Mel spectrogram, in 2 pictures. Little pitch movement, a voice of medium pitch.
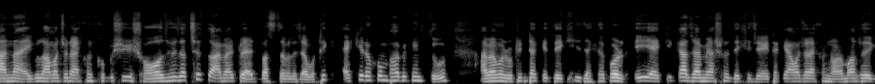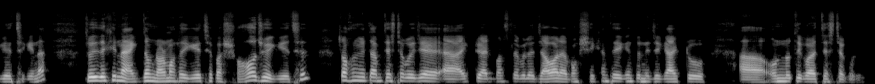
No: average, 3.2 semitones; medium, 145 Hz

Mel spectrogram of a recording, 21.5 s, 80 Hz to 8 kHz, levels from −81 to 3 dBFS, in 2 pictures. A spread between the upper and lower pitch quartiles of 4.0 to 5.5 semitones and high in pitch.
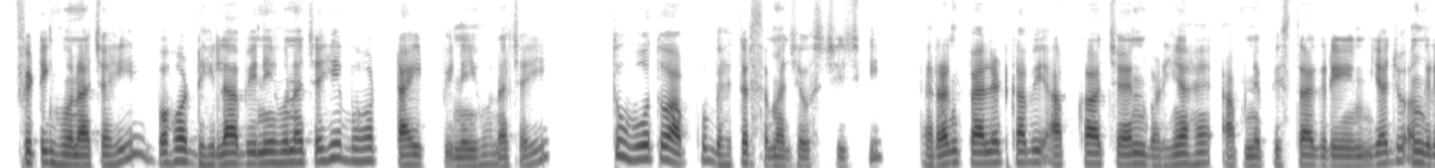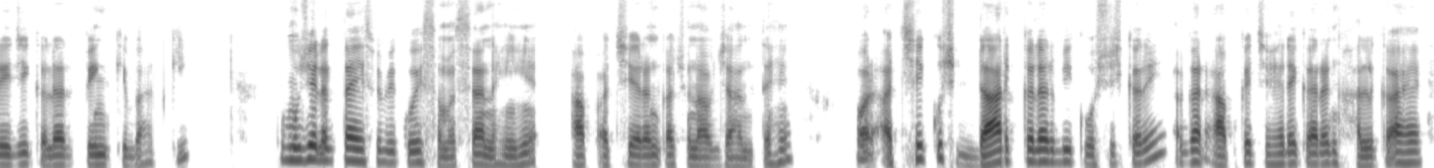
No: average, 4.5 semitones; low, 135 Hz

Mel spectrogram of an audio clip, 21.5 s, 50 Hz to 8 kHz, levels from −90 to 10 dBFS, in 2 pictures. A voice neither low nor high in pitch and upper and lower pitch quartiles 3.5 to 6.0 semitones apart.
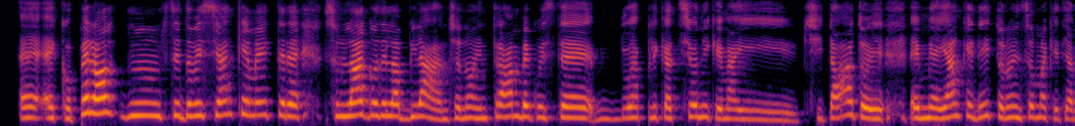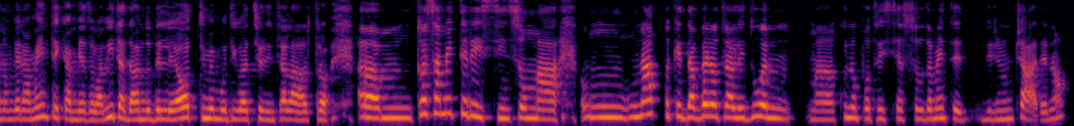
No: high, 245 Hz; average, 3.8 semitones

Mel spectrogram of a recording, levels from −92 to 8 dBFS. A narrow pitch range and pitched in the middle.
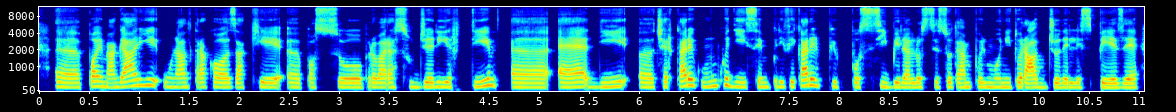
Yes: narrow, 1.5 semitones; medium, 180 Hz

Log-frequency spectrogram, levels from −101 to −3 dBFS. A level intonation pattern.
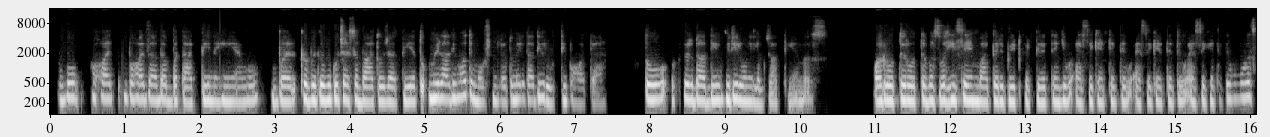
Yes: narrow, 1.9 semitones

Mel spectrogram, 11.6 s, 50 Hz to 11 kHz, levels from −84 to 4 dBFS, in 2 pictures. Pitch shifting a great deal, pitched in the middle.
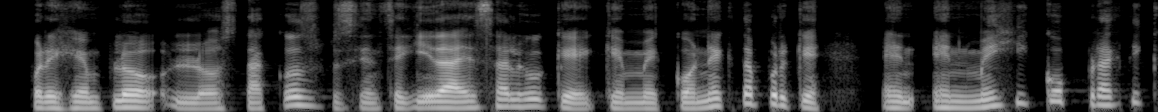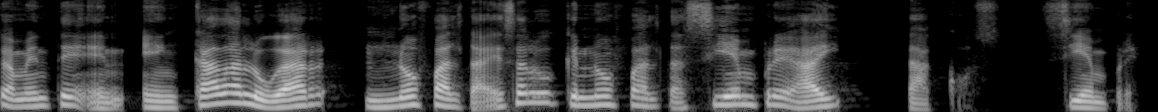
Yes: wide, 6.4 semitones; medium, 160 Hz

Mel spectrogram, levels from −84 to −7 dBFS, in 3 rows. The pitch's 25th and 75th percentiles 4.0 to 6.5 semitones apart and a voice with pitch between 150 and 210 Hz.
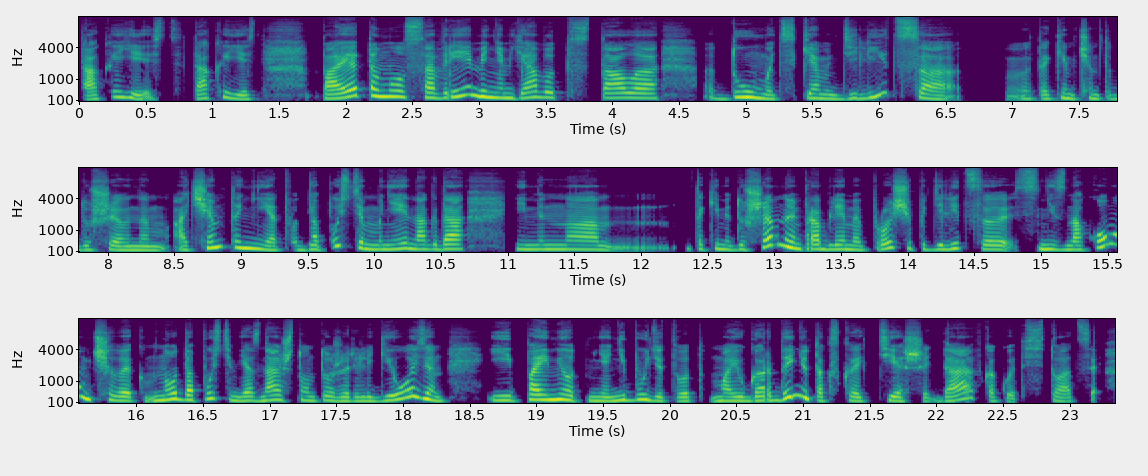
Yes: average, 4.8 semitones; high, 190 Hz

